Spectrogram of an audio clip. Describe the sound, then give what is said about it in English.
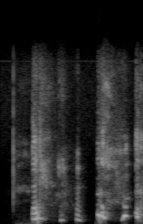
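A loud fit of coughing from a sick person: five or six harsh, rapid coughs in quick succession, with short gasps between them and no talking. “You guys, I'm sorry for all this coughing.”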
